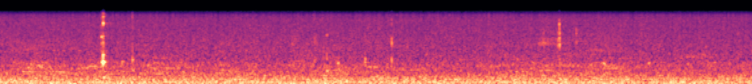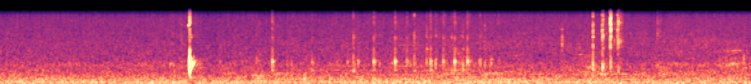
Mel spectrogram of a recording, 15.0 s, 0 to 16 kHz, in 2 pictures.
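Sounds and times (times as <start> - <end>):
small containers clicking and tapping: 10.1 - 12.5, 13.4 - 13.8.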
